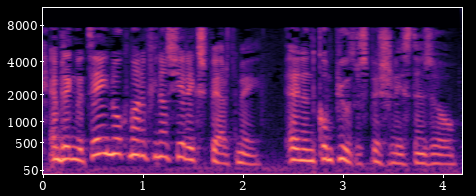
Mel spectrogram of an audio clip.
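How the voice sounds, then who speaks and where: Haughty, animated Flemish businesswoman. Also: medium pitch, brisk. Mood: defiant, scornful. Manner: cutting, dismissive, peppers speech with English. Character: haughty, defiant businesswoman under police questioning. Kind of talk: broadcast crime drama acting. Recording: dull, muffled drama sound.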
